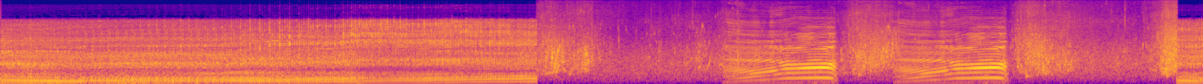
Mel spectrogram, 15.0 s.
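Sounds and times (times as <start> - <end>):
tractor engine running: 0.0 - 6.7
shallow water washing: 6.7 - 9.3, 10.4 - 11.4, 12.6 - 14.8
cow mooing: 9.0 - 10.5, 11.1 - 12.6.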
